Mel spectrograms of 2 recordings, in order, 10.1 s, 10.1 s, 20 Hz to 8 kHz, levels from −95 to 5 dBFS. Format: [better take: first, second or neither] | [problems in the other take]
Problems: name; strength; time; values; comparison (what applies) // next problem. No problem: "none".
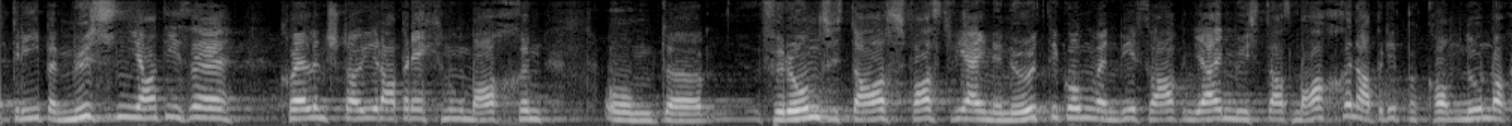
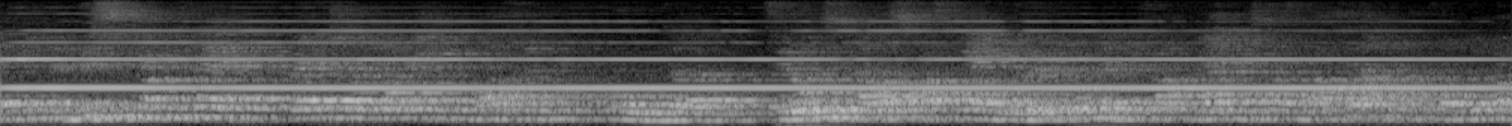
first | background sound (Wind instrument, woodwind instrument); 3 dB below the speech // room echo; dies away in 2.2 s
